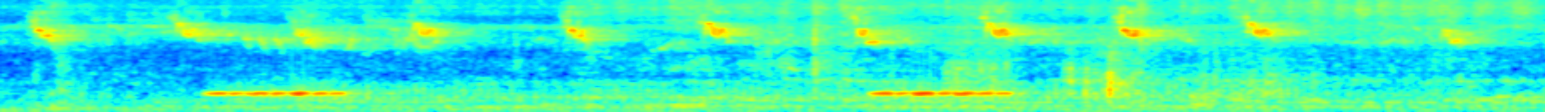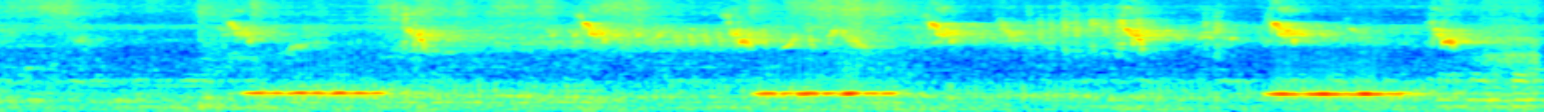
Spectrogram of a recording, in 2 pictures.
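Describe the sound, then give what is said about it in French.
A bird calls a low, hollow whoop over and over at steady intervals, clear, while other birds chirp and tweet busily in the background. No one speaks. “son cri, c'est une espèce de whoop whoop whoop.”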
